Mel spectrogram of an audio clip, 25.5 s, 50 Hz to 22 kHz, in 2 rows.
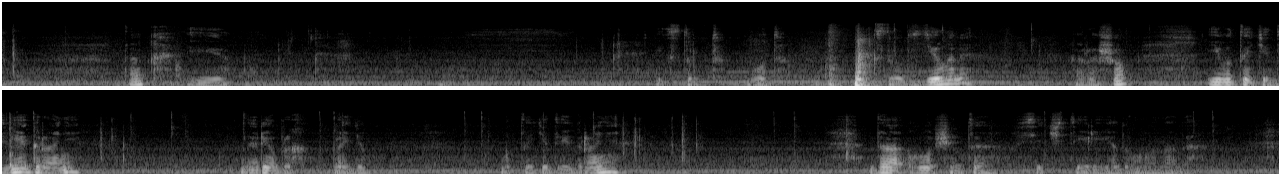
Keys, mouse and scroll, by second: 9.3-10.7 middle drag, 10.7-11.4 scroll up 3, 11.4-12.8 scroll down 1, 12.8 click, 13.9-15.8 middle drag, 15.8 click, 17.3 click, 18.1-20.4 middle drag, 20.4 shift+click, 23.1 shift+click, 24.6 shift+click.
